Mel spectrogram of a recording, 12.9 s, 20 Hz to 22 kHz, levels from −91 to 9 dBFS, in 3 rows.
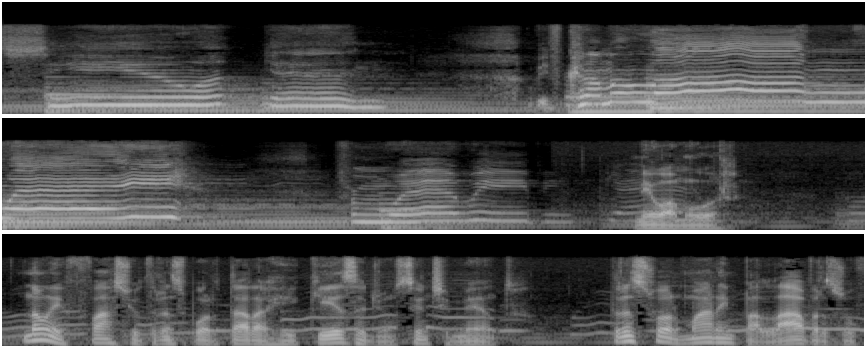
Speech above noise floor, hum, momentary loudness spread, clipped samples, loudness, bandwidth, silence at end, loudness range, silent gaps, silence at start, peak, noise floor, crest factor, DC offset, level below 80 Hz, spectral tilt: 28 dB; none; 18 LU; under 0.1%; -23 LUFS; 11 kHz; 0 s; 8 LU; none; 0 s; -4 dBFS; -51 dBFS; 20 dB; under 0.1%; -48 dBFS; -4 dB/octave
